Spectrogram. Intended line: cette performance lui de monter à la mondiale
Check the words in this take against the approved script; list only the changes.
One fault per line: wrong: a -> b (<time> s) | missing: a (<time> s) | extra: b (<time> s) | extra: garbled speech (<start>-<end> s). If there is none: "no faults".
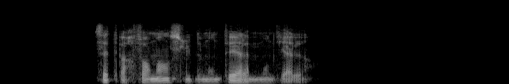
no faults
